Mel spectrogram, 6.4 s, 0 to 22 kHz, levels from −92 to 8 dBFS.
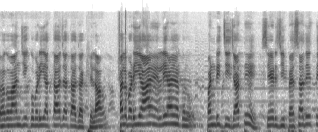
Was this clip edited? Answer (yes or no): yes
